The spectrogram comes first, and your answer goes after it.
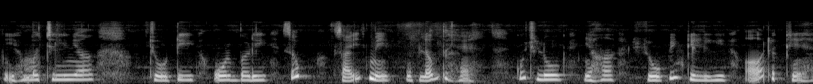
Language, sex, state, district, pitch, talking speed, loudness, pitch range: Hindi, male, Chandigarh, Chandigarh, 210 Hz, 140 wpm, -18 LUFS, 195-220 Hz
